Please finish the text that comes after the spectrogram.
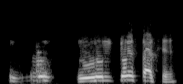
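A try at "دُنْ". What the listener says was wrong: পেশ না, ওটা সাকিন, নুনের উপর সাকিন রয়েছে। সাকিনুল অক্ষরকে কেমন ভাবে পড়তে হয়? তাহলে দালের সঙ্গে মিলিয়ে পড়েন।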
